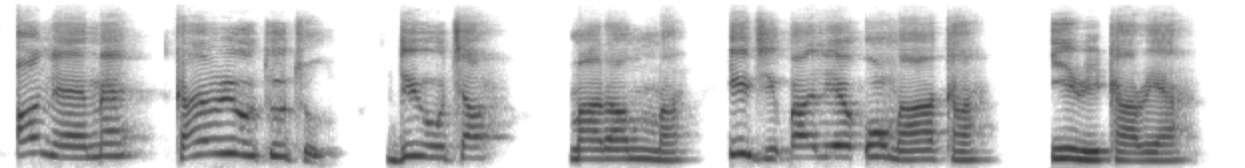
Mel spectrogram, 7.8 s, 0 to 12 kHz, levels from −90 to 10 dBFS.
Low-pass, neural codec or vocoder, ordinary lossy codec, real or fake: 10.8 kHz; autoencoder, 48 kHz, 32 numbers a frame, DAC-VAE, trained on Japanese speech; none; fake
